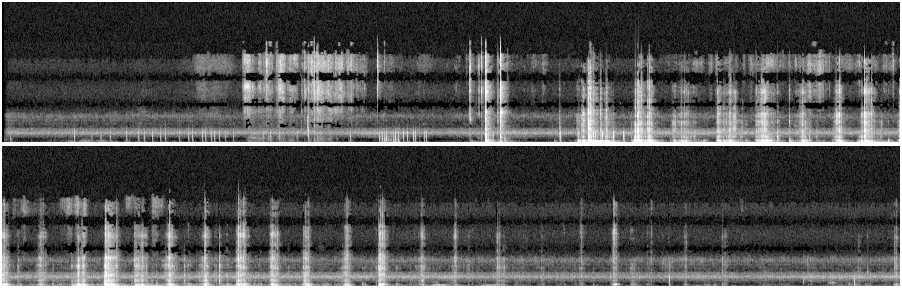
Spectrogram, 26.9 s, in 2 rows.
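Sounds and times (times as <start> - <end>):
crunching chews: 8.4 - 26.9
biting crack: 8.6 - 24.4.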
